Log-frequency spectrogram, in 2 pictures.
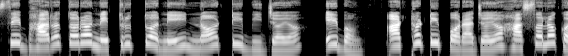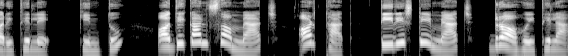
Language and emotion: Odia, neutral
